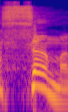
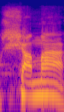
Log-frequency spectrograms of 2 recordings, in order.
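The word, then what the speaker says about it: Shammah: Jeová, eu falei Jeová Nissi, Jeová Sama, melhor, antes ainda. Jeová Sama, ou Chamá, como se pronuncia a palavra.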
